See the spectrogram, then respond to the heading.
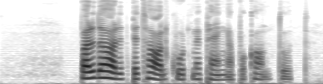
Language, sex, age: Swedish, female, 23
